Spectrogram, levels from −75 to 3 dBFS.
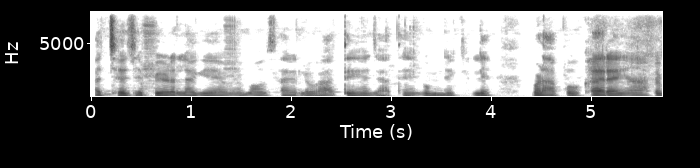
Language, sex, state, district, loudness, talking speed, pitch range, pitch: Hindi, male, Jharkhand, Sahebganj, -25 LUFS, 220 wpm, 95-100 Hz, 95 Hz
